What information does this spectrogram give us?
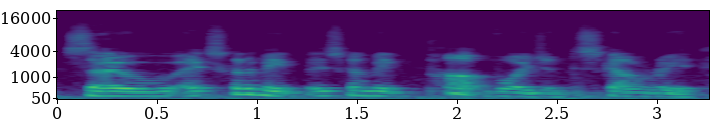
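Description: A man's voice: mid-range voice, expressive, brisk. A man, an actor chatting enthusiastically in an interview, joking and restarting his sentences. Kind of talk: casual interview chat. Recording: roomy echo, distant from mic, faint noise.

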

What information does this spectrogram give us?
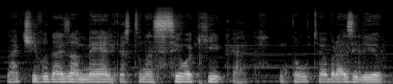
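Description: A man's voice: mid-range voice, flat delivery, fairly quick, dark tone, husky, faint music behind. A Brazilian man in his forties giving an informal, emphatic opinion monologue to camera in colloquial, slangy speech. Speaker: vlogger. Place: small home office, indoors.

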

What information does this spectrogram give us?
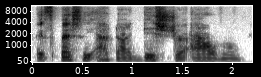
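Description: A man's voice: mid-range voice, fairly even intonation, fairly quick, natural voice. A young man playing a regretful, closeted touring musician, earnest and hesitant as he pleads to reconcile in a play read over video call. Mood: earnest, pleading. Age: young adult. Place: small room at home, indoors.

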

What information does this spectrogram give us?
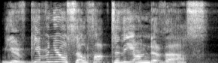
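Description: An actor playing a surly lone wolf warrior in a game, with a gritty, husky voice. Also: male voice, sits high, wildly swooping pitch, measured pace, pushed and bright, heavily acted. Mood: surly, defiant. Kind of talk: game voice lines, dramatic acting.

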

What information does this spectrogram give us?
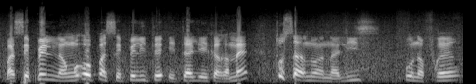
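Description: An energetic man, hosting a talk show from an outdoor garden. His voice sits high and sounds bright and forceful as he reels off greetings and talking points into a handheld mic. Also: fast talker, a little hiss or hum. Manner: energetic, emphatic, rattles off shout-outs. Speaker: host.

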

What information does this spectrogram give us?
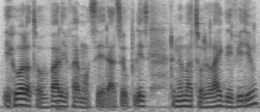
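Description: A man walking viewers through a software tutorial, often repeating himself and checking in with "okay?". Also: on the low side, sing-song, fast, creaky. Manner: repetitive, with frequent "okay?" checks. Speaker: tutorial host. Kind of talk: screen-recorded software tutorial. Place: indoors at a computer, voice-over on screen capture.

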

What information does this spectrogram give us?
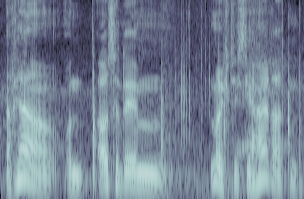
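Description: An actor playing a flustered, persistent suitor of about fifty in an audio drama, speaking haltingly and earnestly. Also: male voice, mid-range voice, expressive, background noise, natural voice. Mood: earnest, casual. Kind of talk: German audio drama acting.

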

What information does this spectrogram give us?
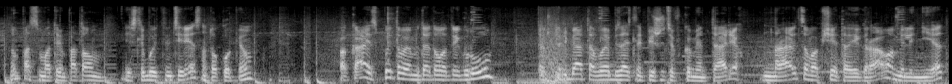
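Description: A woman hosting a gaming channel for children, giving chatty, excitable running commentary on her play. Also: medium pitch, fast talker. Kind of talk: casual game commentary for children. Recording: game music behind the voice. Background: video game music.

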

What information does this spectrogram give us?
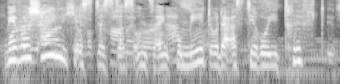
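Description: A woman's voice: mid-range voice, animated, normal speed, natural voice. A woman playing a probing documentary interviewer, narrating and asking questions. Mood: probing, serious.

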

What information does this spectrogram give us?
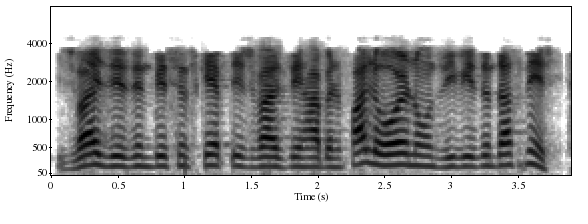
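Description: High-voiced foreign man on the phone. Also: steady tone. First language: not German. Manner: halting broken German, repetitive. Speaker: scam call-centre agent. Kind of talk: phone sales pitch. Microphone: telephone. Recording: narrow tinny phone line.

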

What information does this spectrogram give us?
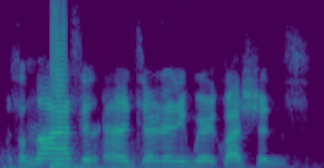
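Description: A man's voice: high voice, quick pace, bright, forceful tone, a little hiss or hum, low-quality recording. A young man, chatting and telling stories casually over gameplay in a rambling, informal way. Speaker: gaming video creator.

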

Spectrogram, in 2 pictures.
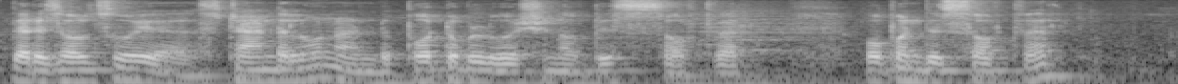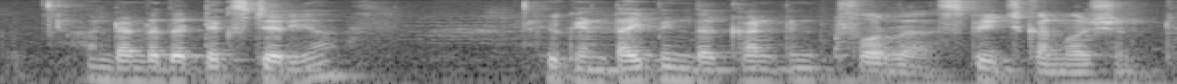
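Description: A man presenting an electronics tutorial step by step in a halting, instructional way. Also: low voice, a little hiss or hum.

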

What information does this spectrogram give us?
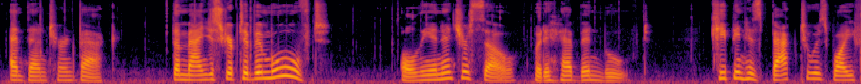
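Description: A woman's voice: lowish voice, dry recording. A woman narrating a suspense radio play in a dramatic, scripted storytelling style.

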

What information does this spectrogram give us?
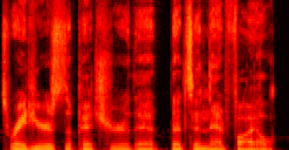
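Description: A man narrating a step-by-step software tutorial in a plain, instructional way. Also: low-pitched, steady tone, normal speed, gravelly, slightly rough, no echo, faint music behind. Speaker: tutorial host.

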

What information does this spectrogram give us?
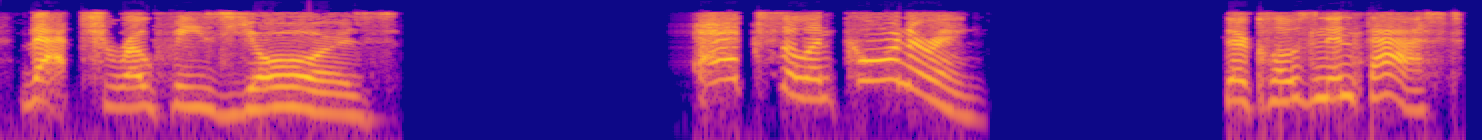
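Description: A cheeky arcade racing game announcer, female and high-voiced, stretching out punchy calls at a very slow pace. The sound is dry and slightly dull, like lo-fi console audio from the nineties. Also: no echo, exaggerated voice. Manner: punchy, emphatic short calls. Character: spirited, cheeky female race announcer egging the driver on. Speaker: race announcer in a video game.

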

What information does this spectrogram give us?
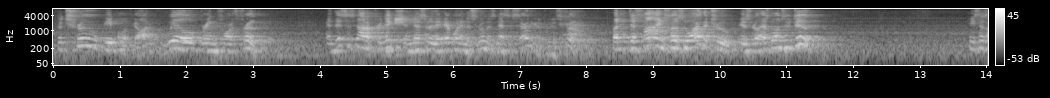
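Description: Older male preacher, high-pitched, teaching tone, asks and answers his own questions, echoey hall, heard from a distance. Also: a bit bright, slight background noise. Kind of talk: sermon. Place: indoor meeting room. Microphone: handheld mic.

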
